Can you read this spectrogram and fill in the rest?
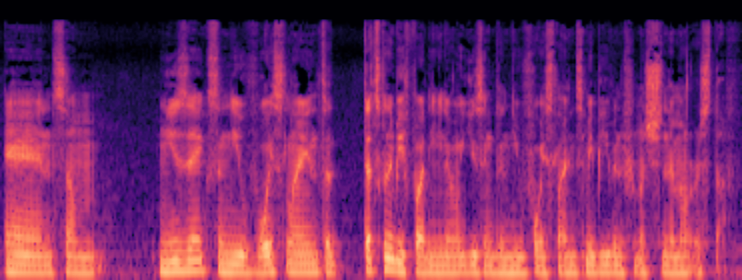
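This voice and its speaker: Man, gravelly voice, mid pitch, casual voice-over, rambling, halting, filler-heavy. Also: flat delivery, darkish tone. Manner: rambling, halting delivery with frequent fillers and restarts. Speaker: game news commentator. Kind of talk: casual voice-over commentary on gameplay footage.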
